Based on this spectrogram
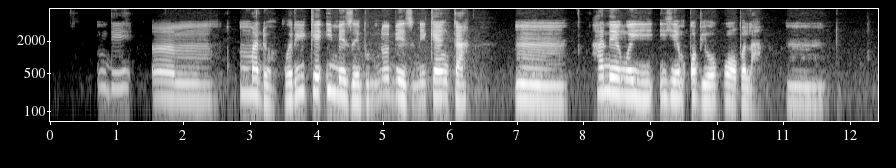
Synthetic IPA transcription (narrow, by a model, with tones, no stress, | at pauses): n̩˦dɪ˦˨ | m | m̩˦ma˦dɔ˨ŋe˨ɾi˦ke˦ʔi˦me˨ze˨bu˨m̩˦no˦bi˦e˨zu˨mi˦ke˦ŋ̩˦ka˦ | m̩˨ | ha˦ne˦˨ŋʷe˦ɣi˦i˦ɦe˦ŋ͡m̩˦k͡pɔ˦bjo˦kʷʊ˦ɔ˨bʊ˦la˨ | m̩˦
